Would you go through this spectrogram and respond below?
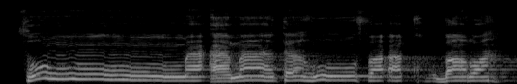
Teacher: ثم میم مشدد، میم مشدد اور نون مشدد دونوں میں غنہ ہوتا ہے، ایک الف کے برابر اس کو غنہ کرتے ہیں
